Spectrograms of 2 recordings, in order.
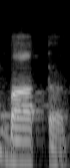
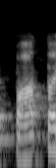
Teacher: Se a gente trocar o P por B, a gente vai ter uma palavra diferente, vai mudar a palavra. E a gente está trocando somente um som vozeado por um desvozeado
